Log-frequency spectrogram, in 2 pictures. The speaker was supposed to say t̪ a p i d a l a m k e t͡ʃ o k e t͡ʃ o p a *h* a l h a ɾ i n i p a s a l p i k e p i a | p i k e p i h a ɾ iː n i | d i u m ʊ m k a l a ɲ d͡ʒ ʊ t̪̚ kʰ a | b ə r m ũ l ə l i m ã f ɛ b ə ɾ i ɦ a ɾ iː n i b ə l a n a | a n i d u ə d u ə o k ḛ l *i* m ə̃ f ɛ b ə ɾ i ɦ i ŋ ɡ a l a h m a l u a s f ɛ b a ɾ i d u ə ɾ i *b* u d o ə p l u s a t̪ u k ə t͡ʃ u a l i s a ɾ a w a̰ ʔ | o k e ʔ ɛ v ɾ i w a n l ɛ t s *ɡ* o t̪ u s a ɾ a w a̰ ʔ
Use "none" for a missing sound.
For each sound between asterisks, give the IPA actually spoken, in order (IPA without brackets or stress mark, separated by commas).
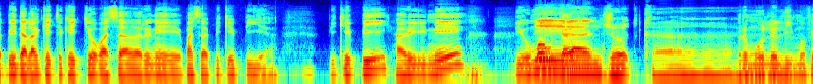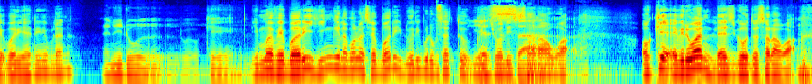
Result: s, i, b, ɡ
